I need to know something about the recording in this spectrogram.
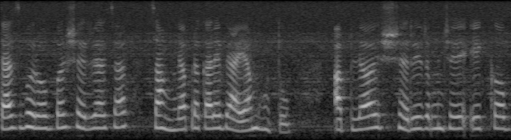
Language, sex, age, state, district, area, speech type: Marathi, female, 18-30, Maharashtra, Solapur, urban, spontaneous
